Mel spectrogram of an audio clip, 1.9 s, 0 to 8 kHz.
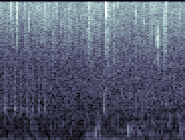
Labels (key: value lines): label: biophony, rattle response
recorder: SoundTrap 500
